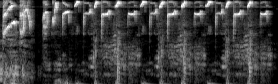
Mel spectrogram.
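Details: Greater green leafbird singing in the full, vigorous ngetrok style packed with fill-ins, used as a master recording for training: fast, high whistled phrases with sharp clicky notes, repeated in a quick, uneven rhythm with no other sounds.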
